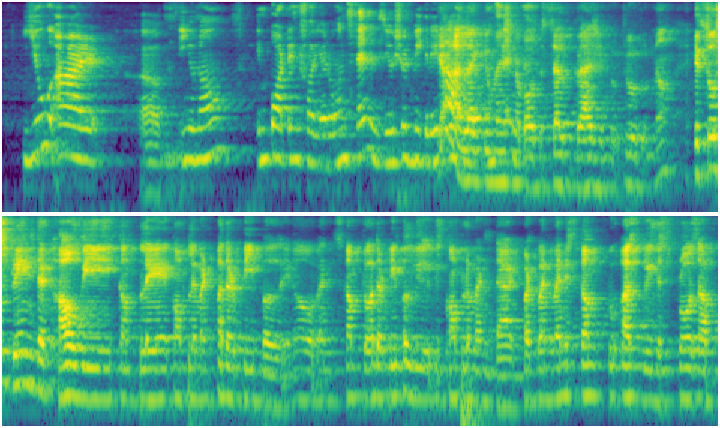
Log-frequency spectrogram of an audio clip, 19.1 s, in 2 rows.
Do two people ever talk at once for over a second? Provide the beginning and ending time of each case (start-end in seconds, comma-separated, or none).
5.8-7.1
